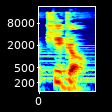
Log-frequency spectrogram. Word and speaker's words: kigo: In Japanese haiku, my daughter wrote, a season word is called a kigo. That's spelled K-I-G-O.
